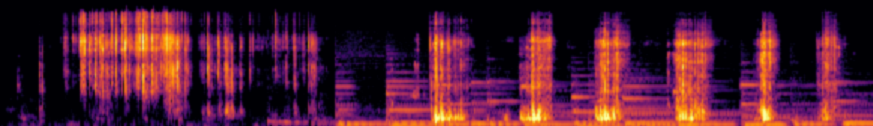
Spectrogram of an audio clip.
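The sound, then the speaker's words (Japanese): Bread is eaten, first with a brief crinkly rustle, then a steady run of crisp, crunchy chews, each bite sharp and distinct. “パンがそろそろ食べ終わる。”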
